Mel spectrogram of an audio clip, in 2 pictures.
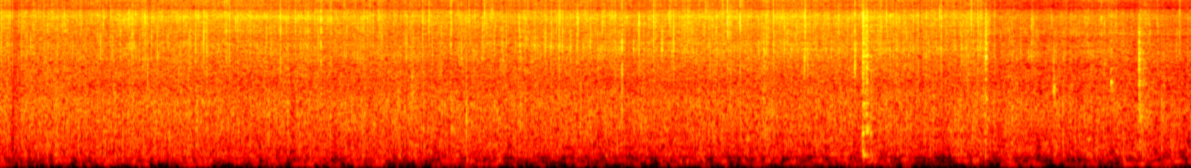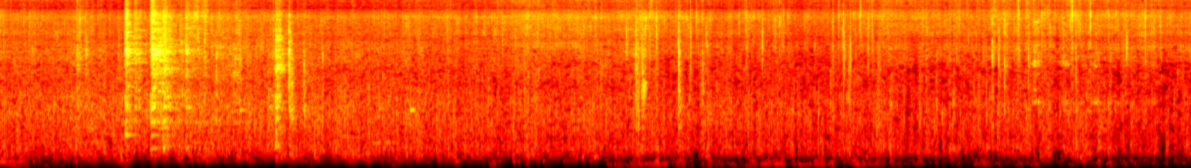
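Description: Fish roe frying in hot oil in a flat pan, a steady sizzle that eases somewhat toward the end. A metal spatula scrapes and taps against the pan a few times, mostly around the middle.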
